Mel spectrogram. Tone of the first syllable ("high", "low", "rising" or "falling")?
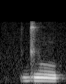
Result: low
